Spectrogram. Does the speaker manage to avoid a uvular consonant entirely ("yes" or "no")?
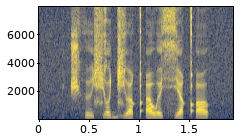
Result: no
